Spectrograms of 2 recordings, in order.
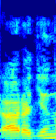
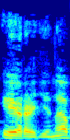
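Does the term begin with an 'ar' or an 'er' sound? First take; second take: ar; er. First: The letter is said as 'ar', English style. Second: The letter is said as 'er', Russian style. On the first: "это я по-английски произношу" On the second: "вообще по-русски «эродина» было бы"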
